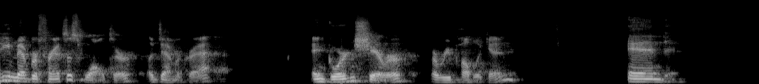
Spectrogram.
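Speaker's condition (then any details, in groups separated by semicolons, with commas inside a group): No condition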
